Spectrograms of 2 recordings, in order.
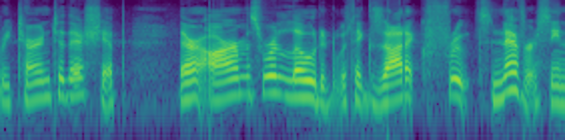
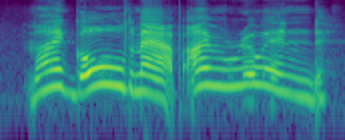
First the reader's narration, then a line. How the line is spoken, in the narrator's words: gave a final wail on the trumpet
